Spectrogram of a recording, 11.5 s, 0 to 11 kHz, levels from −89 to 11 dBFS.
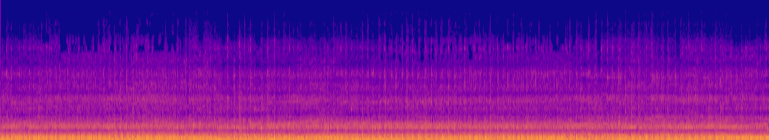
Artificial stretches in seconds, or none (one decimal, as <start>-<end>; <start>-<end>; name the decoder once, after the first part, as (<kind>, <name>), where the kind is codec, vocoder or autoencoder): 0.0-0.6 (codec, SNAC); 2.7-5.7; 8.6-11.5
